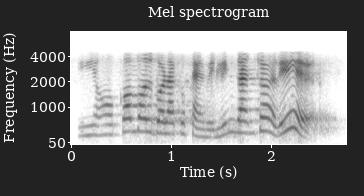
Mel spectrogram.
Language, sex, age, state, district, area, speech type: Nepali, female, 18-30, West Bengal, Kalimpong, rural, conversation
